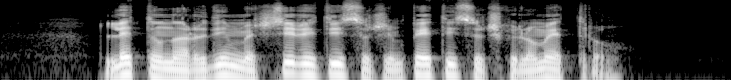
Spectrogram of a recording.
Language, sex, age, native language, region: Slovenian, male, 18-29, Slovenian, Carinthia region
